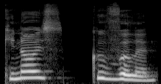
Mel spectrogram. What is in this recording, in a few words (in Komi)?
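киноыс кыв вылын, Komi, female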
